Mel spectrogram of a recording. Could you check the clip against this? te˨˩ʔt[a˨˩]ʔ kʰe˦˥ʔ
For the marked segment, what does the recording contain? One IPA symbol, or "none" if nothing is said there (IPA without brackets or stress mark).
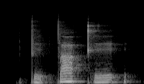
a˥˩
